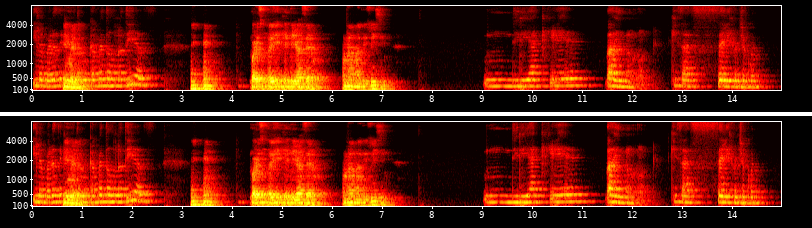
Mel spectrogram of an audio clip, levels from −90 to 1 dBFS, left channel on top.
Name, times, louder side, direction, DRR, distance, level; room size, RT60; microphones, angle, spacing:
voice 1, 0.0-2.2 4.3-5.7 9.0-10.1 10.3-11.1 11.5-12.2 12.8-13.2 13.7-14.4, right 1 dB, 55° right, -1 dB, 2.1 m, -29 dB
voice 2, 0.6-1.0 3.2-3.5 4.4-5.7 6.2-7.0, left 1 dB, 80° left, -4 dB, 1.9 m, -21 dB
8.2 x 4.7 x 6.4 m, 0.78 s
head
